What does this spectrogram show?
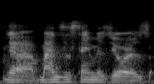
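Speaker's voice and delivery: normal talking voice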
